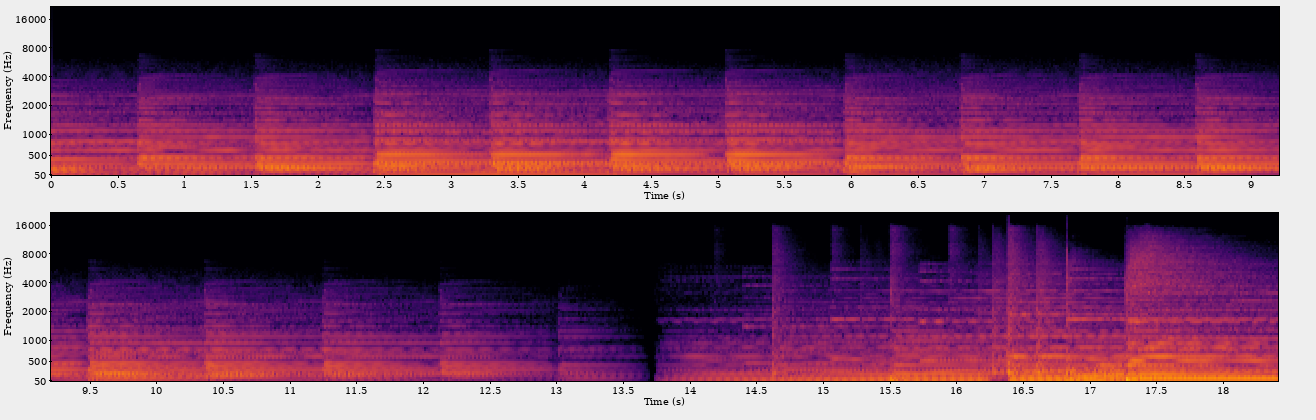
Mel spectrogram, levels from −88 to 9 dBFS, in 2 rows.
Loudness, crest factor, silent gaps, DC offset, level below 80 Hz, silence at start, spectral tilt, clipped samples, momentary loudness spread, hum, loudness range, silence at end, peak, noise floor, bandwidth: -24 LUFS; 18 dB; none; under 0.1%; -34 dBFS; 0 s; -7.5 dB/octave; under 0.1%; 15 LU; none; 13 LU; 0 s; -6 dBFS; -52 dBFS; 15 kHz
